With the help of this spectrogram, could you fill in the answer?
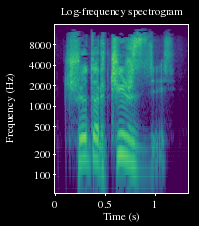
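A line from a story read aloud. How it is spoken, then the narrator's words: Growling snap. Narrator (Russian): рыкнул один из них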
